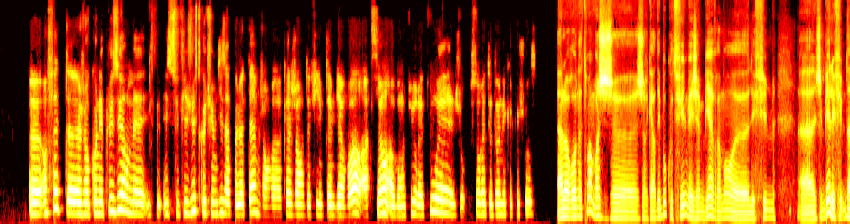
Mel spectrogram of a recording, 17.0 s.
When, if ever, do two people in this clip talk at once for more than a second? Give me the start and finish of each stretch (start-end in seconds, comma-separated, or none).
none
